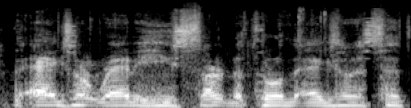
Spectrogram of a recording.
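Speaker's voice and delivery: ordinary talk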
